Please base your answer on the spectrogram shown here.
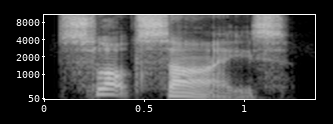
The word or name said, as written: slot size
